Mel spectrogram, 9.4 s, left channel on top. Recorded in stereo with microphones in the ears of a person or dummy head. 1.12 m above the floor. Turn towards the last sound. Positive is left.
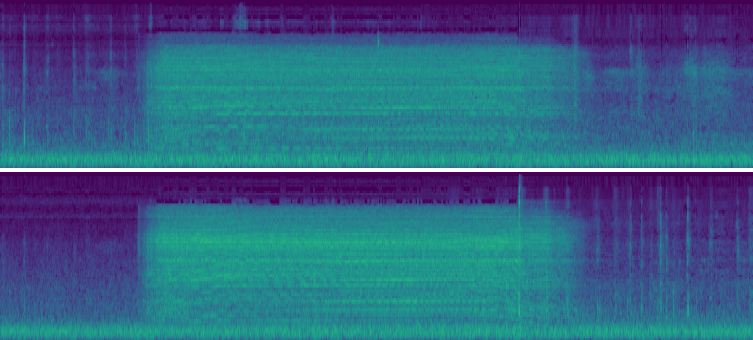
turn(degrees=-30)  # may be behind; listen again after turning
